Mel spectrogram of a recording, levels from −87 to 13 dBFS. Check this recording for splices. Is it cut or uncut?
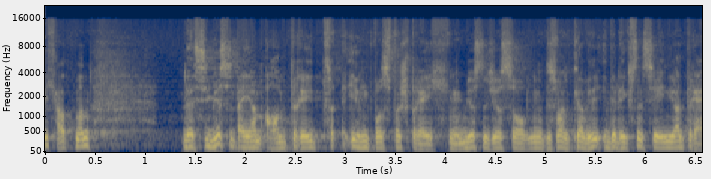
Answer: uncut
